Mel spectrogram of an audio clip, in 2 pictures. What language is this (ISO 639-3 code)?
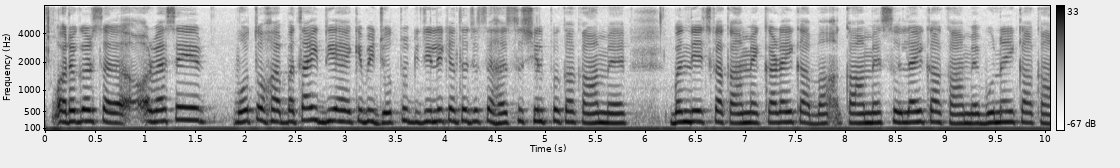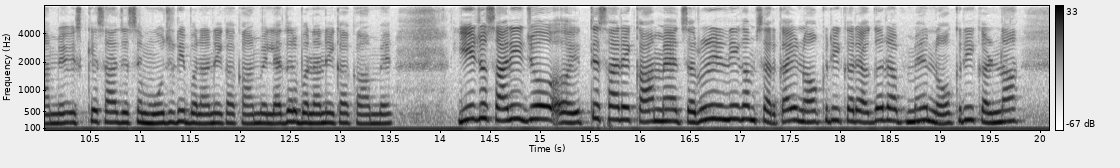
hin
